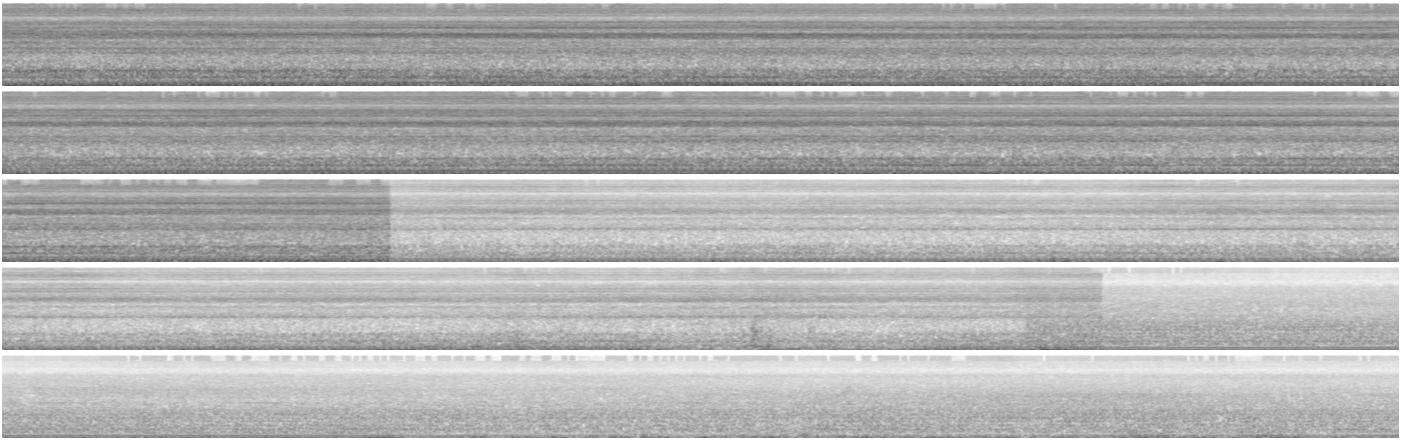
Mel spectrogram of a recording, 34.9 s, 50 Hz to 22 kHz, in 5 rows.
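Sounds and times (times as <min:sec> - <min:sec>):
hissing water spray: 0:00.0 - 0:26.5
engine-driven pump running: 0:00.0 - 0:34.9.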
